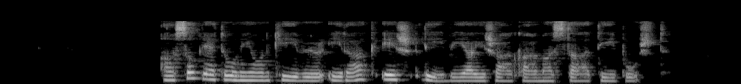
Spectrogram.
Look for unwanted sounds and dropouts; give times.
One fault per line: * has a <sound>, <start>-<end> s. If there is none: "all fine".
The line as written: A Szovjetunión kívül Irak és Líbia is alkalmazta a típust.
all fine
